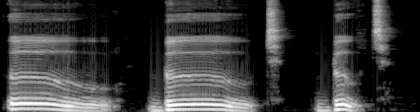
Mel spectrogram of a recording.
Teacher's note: We say boot. It's actually two vowels stuck together. We start on u, and then we go up and back to oo.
